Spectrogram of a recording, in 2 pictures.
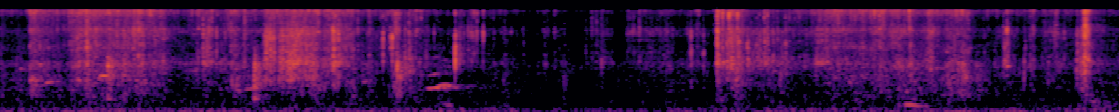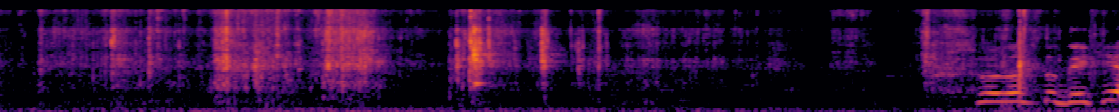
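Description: Dry sticks and twigs rustle and snap.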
